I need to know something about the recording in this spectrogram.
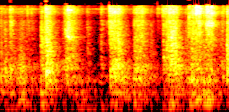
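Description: Hand shears cutting through a used corrugated zinc roofing sheet: an irregular run of short rasping cuts, about three or four a second, with the thin metal rattling.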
